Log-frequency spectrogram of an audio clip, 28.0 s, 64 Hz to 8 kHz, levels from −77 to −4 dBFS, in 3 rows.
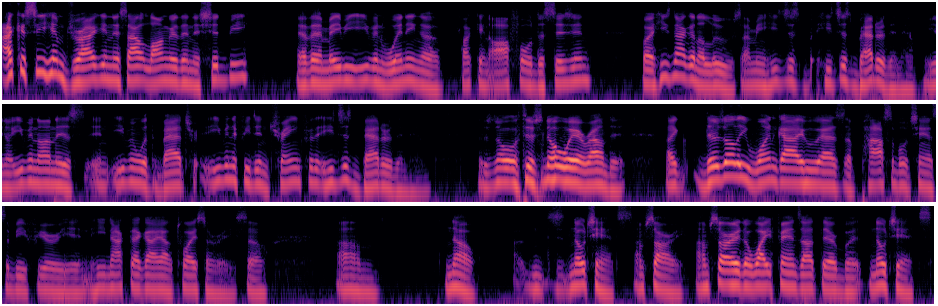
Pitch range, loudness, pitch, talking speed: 130-160 Hz, -34 LUFS, 145 Hz, 225 wpm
